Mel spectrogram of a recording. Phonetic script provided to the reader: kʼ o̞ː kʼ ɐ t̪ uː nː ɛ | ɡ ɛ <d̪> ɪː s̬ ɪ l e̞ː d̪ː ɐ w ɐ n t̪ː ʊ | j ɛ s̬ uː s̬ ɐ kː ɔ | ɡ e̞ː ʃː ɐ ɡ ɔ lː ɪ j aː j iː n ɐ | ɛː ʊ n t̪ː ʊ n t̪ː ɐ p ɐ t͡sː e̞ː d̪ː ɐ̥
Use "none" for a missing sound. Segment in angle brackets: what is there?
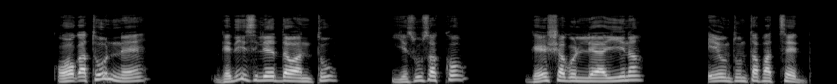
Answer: d̪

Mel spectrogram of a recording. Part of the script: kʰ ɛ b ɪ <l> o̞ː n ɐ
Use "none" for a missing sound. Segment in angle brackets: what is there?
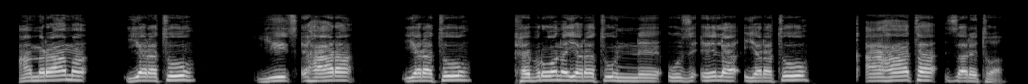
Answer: ɾ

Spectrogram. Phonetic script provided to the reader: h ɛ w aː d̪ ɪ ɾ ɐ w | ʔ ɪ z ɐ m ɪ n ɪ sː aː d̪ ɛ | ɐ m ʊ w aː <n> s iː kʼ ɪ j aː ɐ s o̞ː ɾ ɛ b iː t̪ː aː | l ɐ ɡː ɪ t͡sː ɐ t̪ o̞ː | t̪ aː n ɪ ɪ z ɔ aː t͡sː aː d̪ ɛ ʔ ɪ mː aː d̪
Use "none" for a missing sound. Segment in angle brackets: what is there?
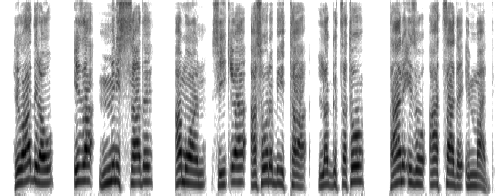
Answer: n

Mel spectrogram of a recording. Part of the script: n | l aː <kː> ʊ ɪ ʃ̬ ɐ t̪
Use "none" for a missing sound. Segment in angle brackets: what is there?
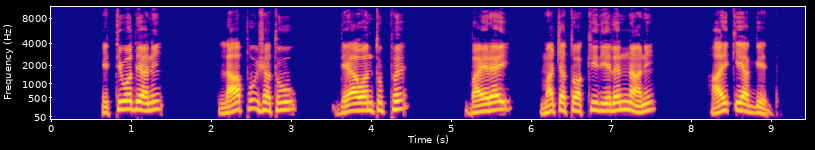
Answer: pː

